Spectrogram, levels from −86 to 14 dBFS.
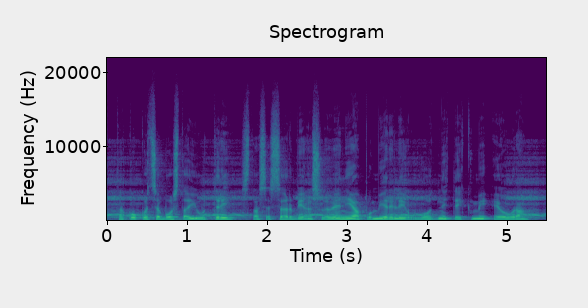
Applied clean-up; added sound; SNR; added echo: none; Tools; 16 dB; none.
